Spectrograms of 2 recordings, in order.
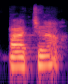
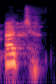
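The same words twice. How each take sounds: First: Pacha with a simple p; unforced p in pacha; pronunciación chanca. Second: Pacha with a popped p; pronunciación cusqueña. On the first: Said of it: "Usted puede utilizar, decir". (pacha con p simple) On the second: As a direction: punch out the p of pacha. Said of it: "o también puede decir". (pacha con p fuerte) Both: Shown as a demonstration.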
